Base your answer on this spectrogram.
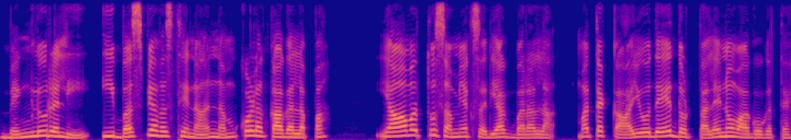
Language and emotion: Kannada, sad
